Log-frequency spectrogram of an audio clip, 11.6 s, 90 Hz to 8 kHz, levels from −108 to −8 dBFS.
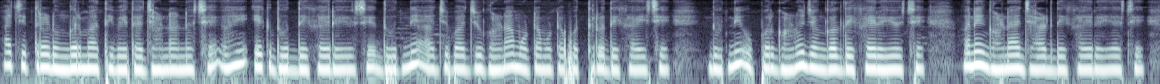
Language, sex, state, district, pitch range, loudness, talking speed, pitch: Gujarati, female, Gujarat, Valsad, 195-215 Hz, -14 LUFS, 180 wpm, 200 Hz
